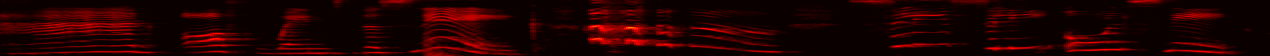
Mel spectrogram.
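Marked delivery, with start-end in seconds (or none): 2.9-3.9 laugh. Real, not acted. Laughing at the snake.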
